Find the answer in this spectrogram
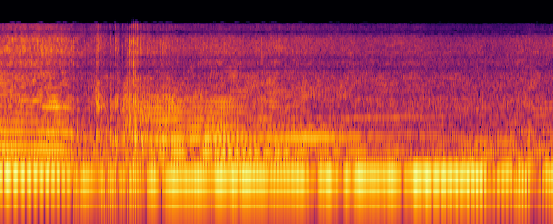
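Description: Honda Civic hatchback race cars running at high revs as they pass along the circuit, engines holding a steady high note.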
